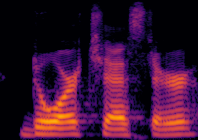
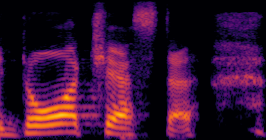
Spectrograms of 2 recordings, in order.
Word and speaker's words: Dorchester: and posted them on dorchester all right i said it wrong you're supposed to say dorchester but and he had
